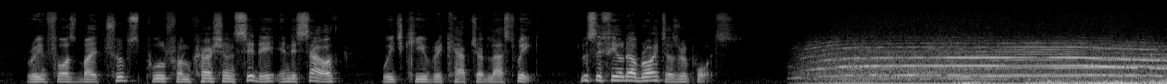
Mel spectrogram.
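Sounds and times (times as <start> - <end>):
speech: 0.3 - 8.1
air raid sirens wailing in Kyiv Ukraine as the first snows fall: 7.9 - 11.6.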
